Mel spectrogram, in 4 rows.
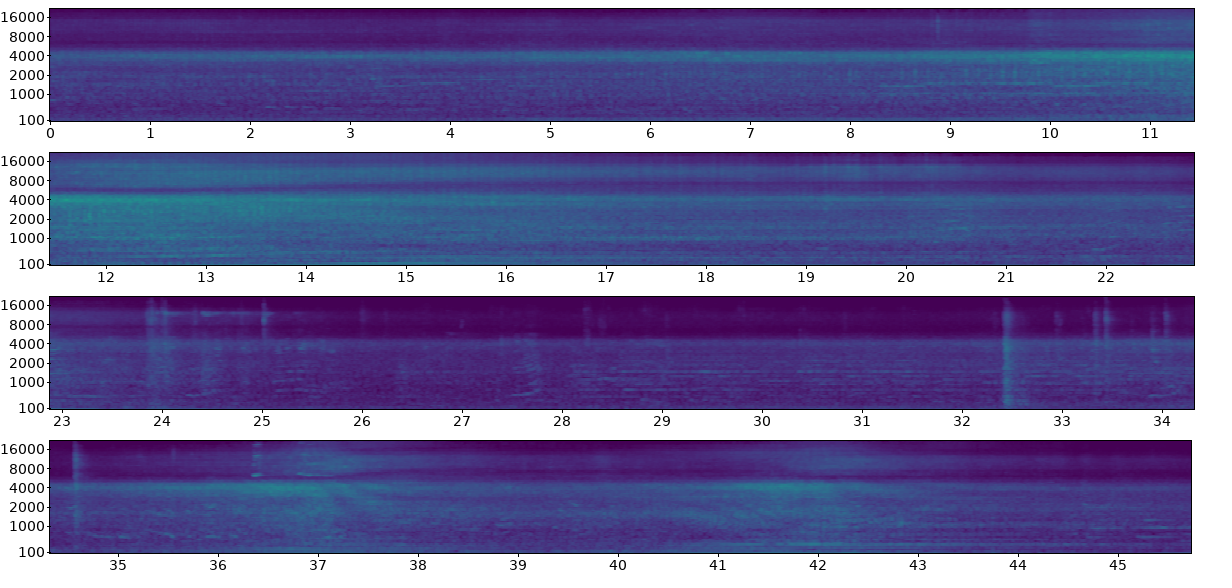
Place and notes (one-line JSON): {"title": "坂里村, Beigan Township - Small village", "date": "2014-10-13 15:35:00", "description": "Small village, Small square in the village of roadside", "latitude": "26.22", "longitude": "119.97", "altitude": "17", "timezone": "Asia/Taipei"}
